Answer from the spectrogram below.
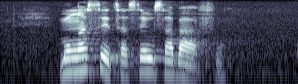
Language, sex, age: Southern Sotho, female, 24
